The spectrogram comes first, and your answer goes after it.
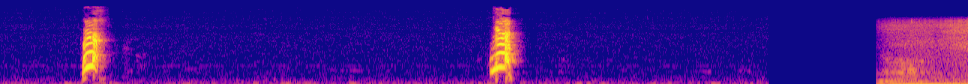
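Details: Puppy giving two short, sharp high yaps about three seconds apart over a quiet background, ending in a burst of broadband noise.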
